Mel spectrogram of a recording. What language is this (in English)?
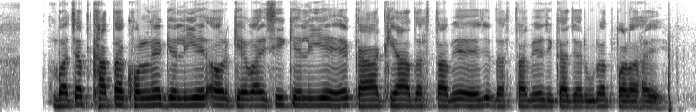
Magahi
